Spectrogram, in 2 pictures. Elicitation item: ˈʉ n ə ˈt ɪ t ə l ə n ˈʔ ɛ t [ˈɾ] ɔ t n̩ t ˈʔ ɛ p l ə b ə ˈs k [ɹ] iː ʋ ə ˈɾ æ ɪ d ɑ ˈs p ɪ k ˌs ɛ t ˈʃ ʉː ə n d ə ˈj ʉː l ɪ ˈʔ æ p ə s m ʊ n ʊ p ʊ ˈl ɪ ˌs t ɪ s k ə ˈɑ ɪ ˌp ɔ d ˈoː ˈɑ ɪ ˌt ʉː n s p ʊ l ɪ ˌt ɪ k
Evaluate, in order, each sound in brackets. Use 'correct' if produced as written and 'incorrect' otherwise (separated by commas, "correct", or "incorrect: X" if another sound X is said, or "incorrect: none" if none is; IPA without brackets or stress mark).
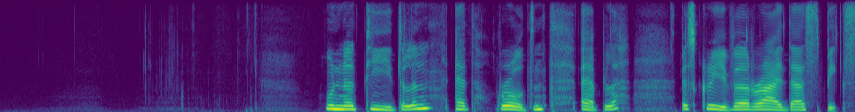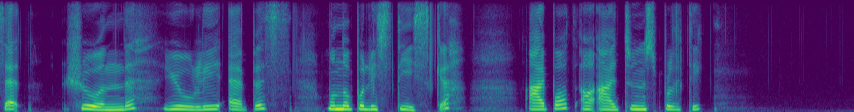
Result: incorrect: ɹ, correct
